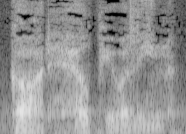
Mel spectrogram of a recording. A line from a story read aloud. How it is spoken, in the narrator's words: groaned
